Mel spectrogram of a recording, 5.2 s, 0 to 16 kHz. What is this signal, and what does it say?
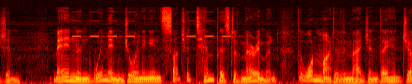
Beep code, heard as a piezo beeper, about 3100 Hz, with room echo and speech in English. 4-3.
